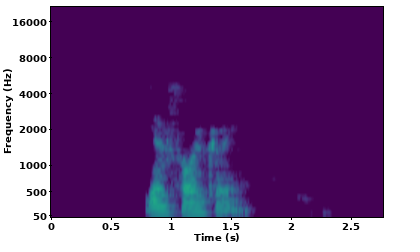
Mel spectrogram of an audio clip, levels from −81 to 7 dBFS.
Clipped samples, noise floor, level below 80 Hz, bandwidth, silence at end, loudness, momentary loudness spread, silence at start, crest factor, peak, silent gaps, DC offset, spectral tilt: under 0.1%; -87 dBFS; -78 dBFS; 5 kHz; 1.15 s; -36 LUFS; 10 LU; 0.8 s; 22 dB; -18 dBFS; none; under 0.1%; -7.5 dB/octave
